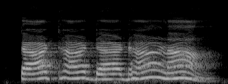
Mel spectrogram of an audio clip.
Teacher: टा ठा डा ढा णा मूर्धन्य कहे गए हैं क्योंकि इनका उच्चारण जीभ के मूर्धा से लगने पर ही संभव है।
